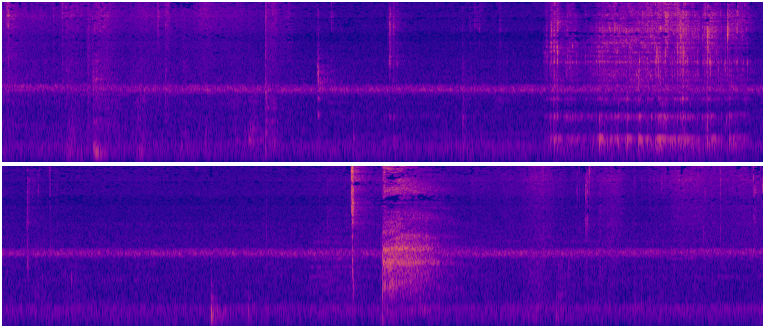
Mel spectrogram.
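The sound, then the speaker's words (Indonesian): Someone sips coffee: a longer wet slurp, then a short sharp sip a few seconds later, with faint liquid clicks and drips between them over a quiet steady hum. No one speaks. “gue nyeruput dulu sebentar”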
